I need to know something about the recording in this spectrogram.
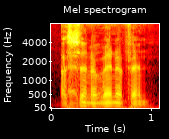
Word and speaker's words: acetaminophen: do you say the a version of tylenol acetaminophen yeah acetaminophen acetaminophen either yeah yeah that's either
